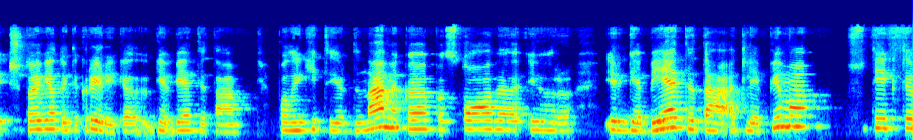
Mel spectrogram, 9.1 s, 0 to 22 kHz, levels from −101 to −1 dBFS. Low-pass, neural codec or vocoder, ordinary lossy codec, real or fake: 10.8 kHz; none; Opus, 24 kbps; real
